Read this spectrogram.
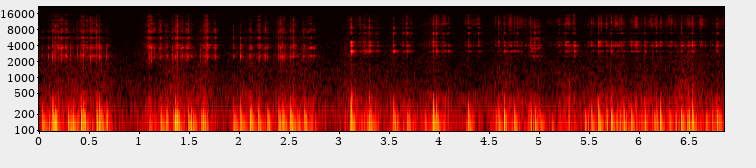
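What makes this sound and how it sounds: Fingertips tap rapidly on the base and edges of an empty, hollow, clear glass fishbowl. The clip is a series of quick bursts of soft, low, dull thuds, separated by brief pauses, with a faint bright glassy ring above them. Each tap dies away almost at once.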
